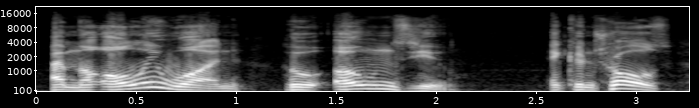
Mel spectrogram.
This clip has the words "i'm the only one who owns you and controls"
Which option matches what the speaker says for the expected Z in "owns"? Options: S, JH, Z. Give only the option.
Z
